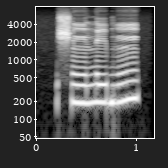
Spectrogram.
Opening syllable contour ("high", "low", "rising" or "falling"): low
